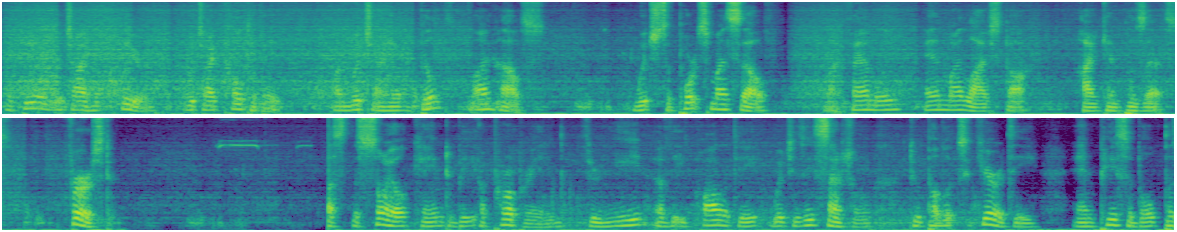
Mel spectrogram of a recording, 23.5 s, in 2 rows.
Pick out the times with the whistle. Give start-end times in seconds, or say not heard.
13.8-14.8.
